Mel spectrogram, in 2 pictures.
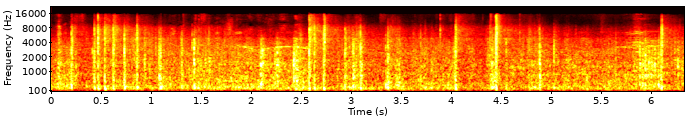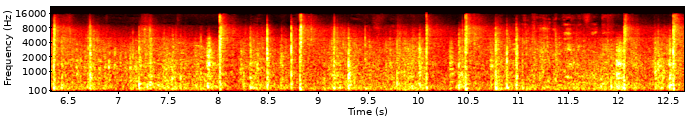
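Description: Fireworks bang and crackle in rapid bursts outdoors.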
